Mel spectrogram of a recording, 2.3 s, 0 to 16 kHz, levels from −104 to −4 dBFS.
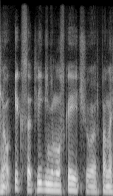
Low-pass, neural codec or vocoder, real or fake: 14.4 kHz; autoencoder, 48 kHz, 32 numbers a frame, DAC-VAE, trained on Japanese speech; fake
